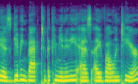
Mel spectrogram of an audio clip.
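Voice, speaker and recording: A woman with a Georgia accent. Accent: Southern American, Georgia. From US South, Carrollton, Georgia. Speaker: parade director, university administrator. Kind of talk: radio interview.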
